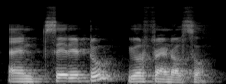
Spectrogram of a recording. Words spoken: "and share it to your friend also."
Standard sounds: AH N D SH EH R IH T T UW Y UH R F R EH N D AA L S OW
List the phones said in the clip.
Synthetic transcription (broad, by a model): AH N D S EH R IH T T UW Y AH R F R EH N D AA L S OW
